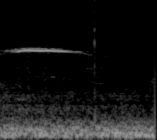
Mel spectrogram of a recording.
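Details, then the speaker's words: Window on a gusty windy day: a thin, high steady whistle under a second, then fading to a low rumble, heard during strong gusts; no draft felt at first, then air felt leaking at one spot by hand; leaky seal suspected. "Слышите, да? Хотя вот свистит, но сквозняка нету."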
